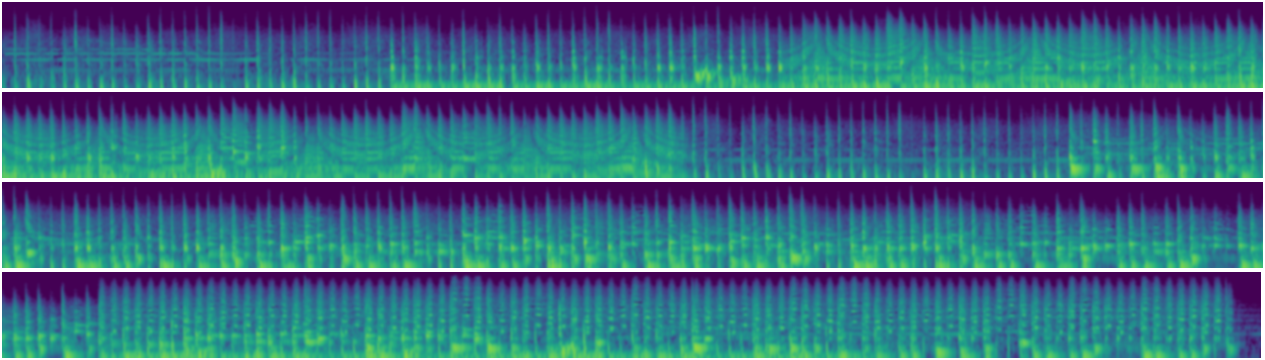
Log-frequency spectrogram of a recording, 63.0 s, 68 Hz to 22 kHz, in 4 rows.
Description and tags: Electric Road 2 - Synth Drone Electric Cinematic Music
Abstract, Ambient, Atmosphere, Drone, Electronic, Film, Movie, Music, Pad, Retro, Synth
